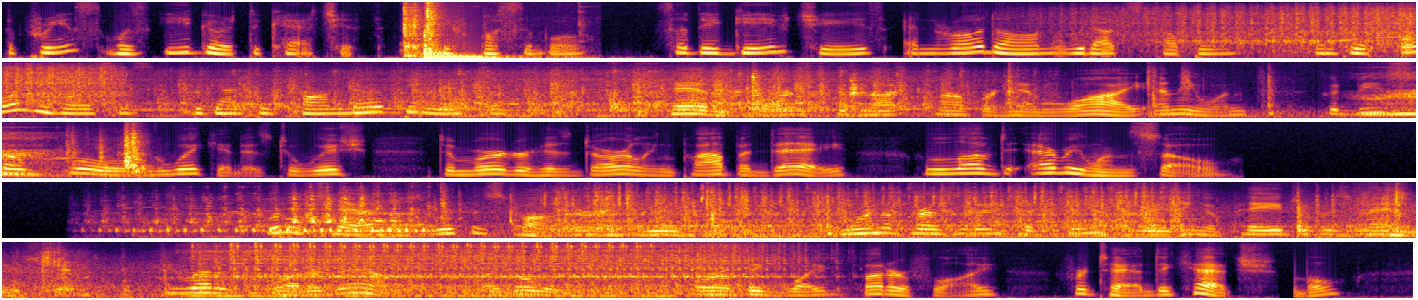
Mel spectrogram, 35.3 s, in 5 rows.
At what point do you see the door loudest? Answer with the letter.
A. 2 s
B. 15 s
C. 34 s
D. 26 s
A.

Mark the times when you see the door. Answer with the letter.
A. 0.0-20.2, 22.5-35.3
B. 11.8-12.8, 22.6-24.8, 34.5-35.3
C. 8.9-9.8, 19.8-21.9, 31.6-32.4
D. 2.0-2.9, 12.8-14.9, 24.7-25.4
D.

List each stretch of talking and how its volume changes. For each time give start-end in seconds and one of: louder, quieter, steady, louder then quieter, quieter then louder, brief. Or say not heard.
0.0-20.2 steady
22.5-35.3 steady.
